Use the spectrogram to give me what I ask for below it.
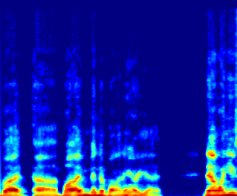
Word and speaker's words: Bonaire: Did I say it right? You did. You didn't say Bel Air. You said Bonaire.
